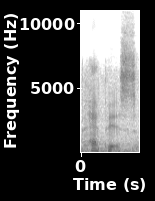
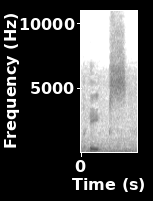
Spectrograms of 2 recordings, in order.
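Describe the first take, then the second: First: The surname is said in the rare family way. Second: The surname is said in the common way. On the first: This is how the family itself says the name. "one of his descendants who says the surname is pronounced Pepys" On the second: This is how nearly everyone says the name. "everyone apart from that pronounced it um, Pe- Pepys"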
